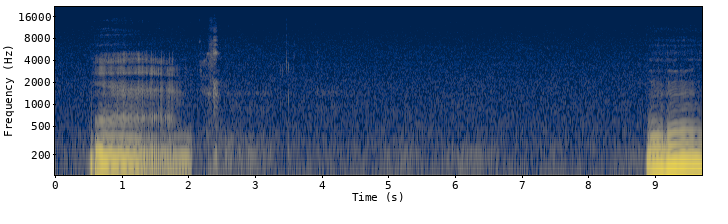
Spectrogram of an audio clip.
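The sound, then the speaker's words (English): A person hums in low, steady tones: one loud burst of about a second and a half near the start, then quiet background, then another wavering hum at the very end. “I'm humming again.”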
